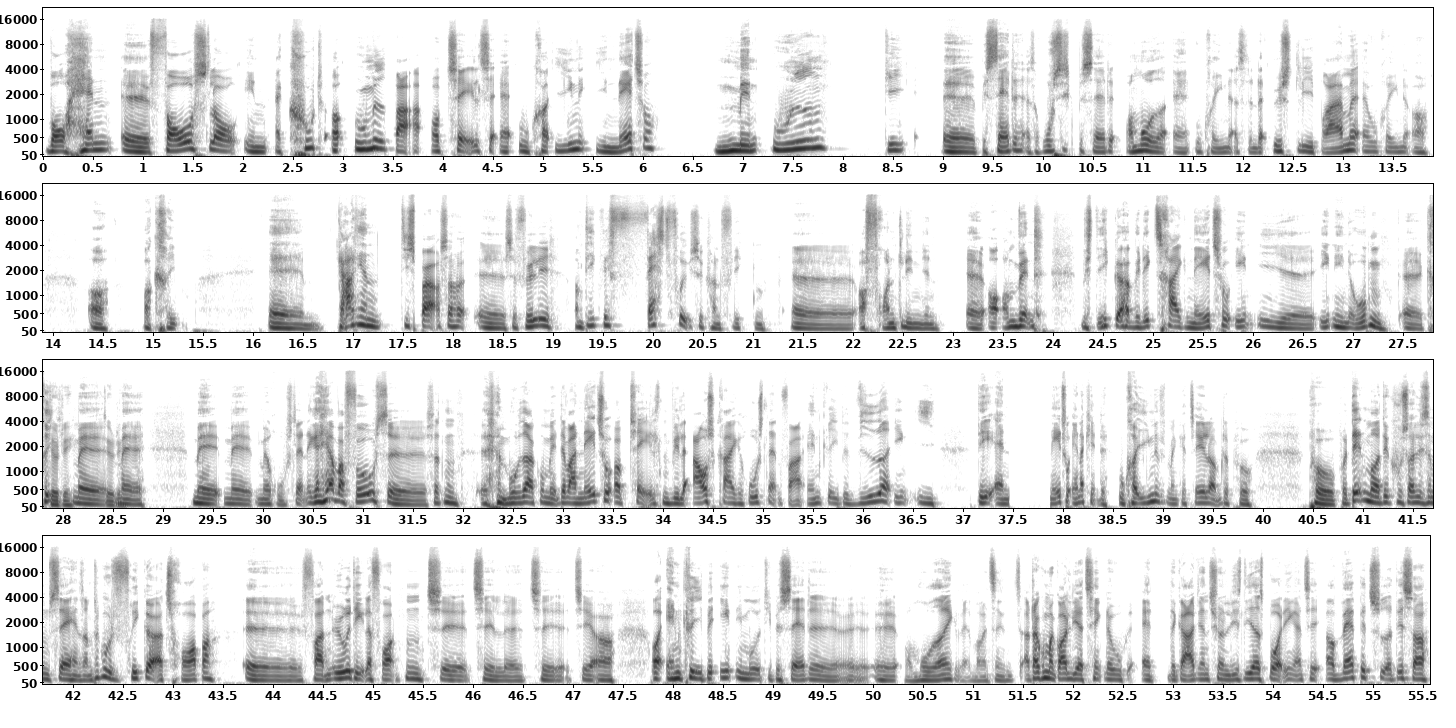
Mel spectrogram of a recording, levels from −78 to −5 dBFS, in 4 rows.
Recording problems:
audio freezing; at 37 s

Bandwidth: 16 kHz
